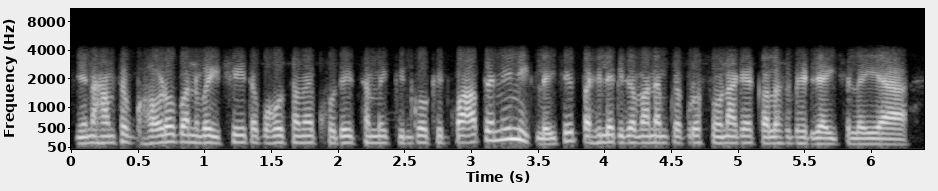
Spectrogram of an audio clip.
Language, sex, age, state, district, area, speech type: Maithili, male, 30-45, Bihar, Sitamarhi, rural, conversation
